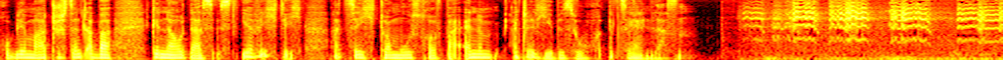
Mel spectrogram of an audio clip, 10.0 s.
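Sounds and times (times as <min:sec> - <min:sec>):
speech: 0:00.0 - 0:06.9
birds chirping: 0:07.3 - 0:10.0
wind in trees: 0:07.3 - 0:10.0.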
